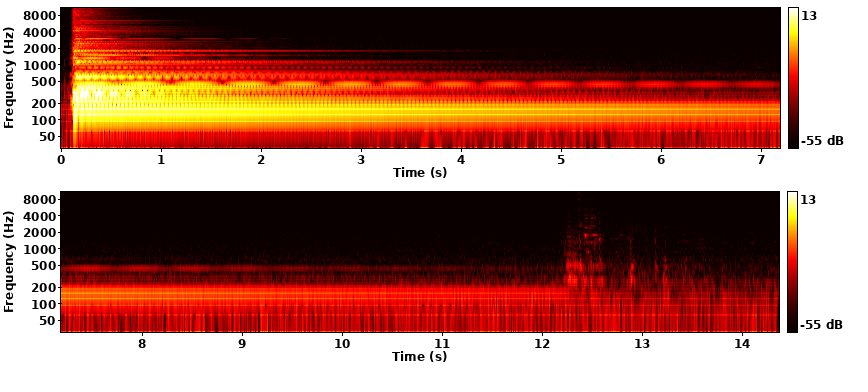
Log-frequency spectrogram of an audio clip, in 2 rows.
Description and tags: student guitar chord 6
A full octave of basic strummed chords played on a small scale student acoustic guitar with a metal pick. USB mic to laptop.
